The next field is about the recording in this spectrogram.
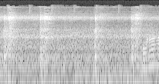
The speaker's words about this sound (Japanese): なんかね貨物列車が入ってきましたでねあのー、セメント運ぶ列車がですね来るんですけど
